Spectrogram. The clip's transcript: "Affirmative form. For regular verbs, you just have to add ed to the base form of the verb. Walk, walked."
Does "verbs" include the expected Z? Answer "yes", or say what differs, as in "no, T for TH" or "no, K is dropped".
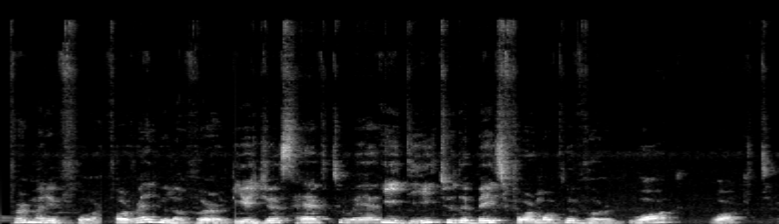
no, Z is dropped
